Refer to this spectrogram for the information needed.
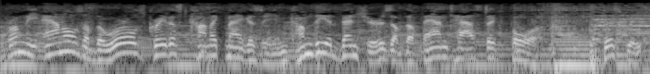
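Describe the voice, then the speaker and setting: Male announcer, grand and swooping, higher register, 1970s radio intro. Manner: grand, emphatic. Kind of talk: bombastic radio show announcing. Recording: dull old radio recording.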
